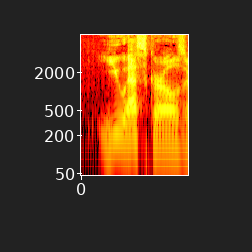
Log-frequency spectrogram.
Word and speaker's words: U.S. Girls: Number All right, here is 2022 new music from U.S. Girls, or Us Girls, depending on how you want to pronounce it.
